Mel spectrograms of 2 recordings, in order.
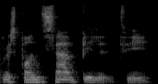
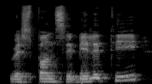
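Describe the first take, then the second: First: "responsability" with an Italian A before "-bility". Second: Said in the usual way. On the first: Shown as a demonstration. Teacher hints at the Italian word, saying "responsability" with an A before "-bility". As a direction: say "responsability" with a clear "sah" in place of "si". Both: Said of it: "the I in ability is an A in Italian".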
